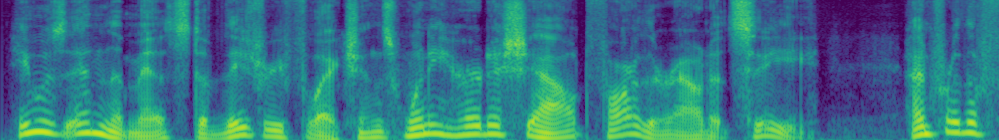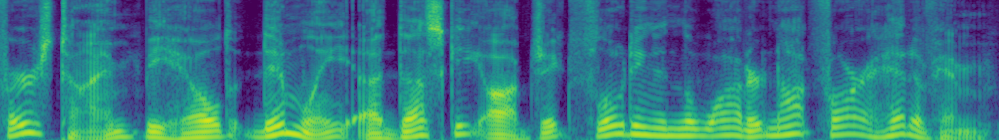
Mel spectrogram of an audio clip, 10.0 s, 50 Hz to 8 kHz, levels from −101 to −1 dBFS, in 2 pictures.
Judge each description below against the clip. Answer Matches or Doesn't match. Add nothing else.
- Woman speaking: Doesn't match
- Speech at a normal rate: Doesn't match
